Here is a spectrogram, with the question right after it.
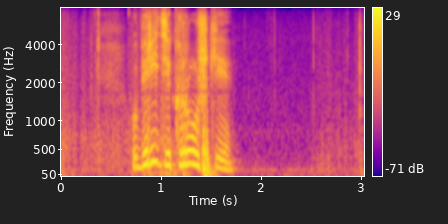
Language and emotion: Russian, angry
